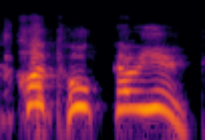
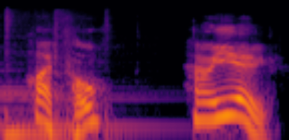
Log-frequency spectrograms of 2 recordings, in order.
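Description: First: The greeting is said in a high pitch. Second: The greeting is said in a lower pitch.

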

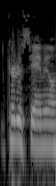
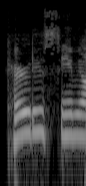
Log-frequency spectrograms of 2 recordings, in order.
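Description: First: It is said in his neutral accent. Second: It is said in a Southern accent.

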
